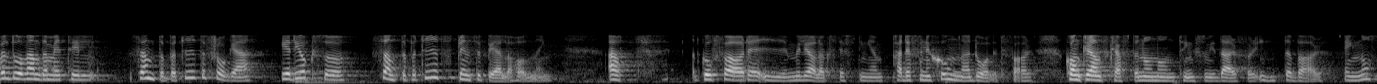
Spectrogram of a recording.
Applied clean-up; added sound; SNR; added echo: none; none; none; none.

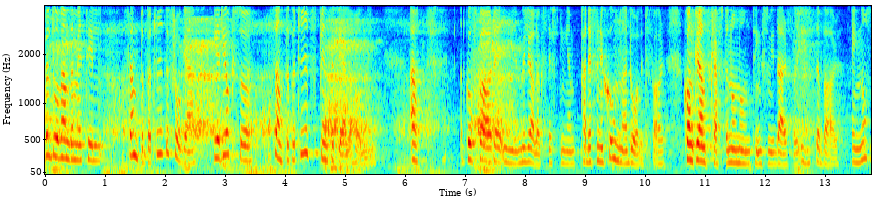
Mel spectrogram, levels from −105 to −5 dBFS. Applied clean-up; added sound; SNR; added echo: none; Respiratory sounds; 9 dB; none.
